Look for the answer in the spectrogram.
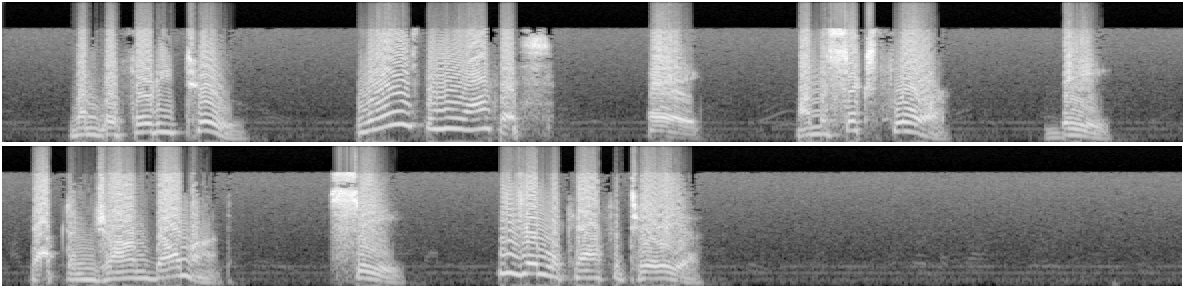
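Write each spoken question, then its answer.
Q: Where is the new office?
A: A: On the 6th floor.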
